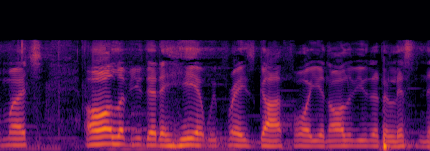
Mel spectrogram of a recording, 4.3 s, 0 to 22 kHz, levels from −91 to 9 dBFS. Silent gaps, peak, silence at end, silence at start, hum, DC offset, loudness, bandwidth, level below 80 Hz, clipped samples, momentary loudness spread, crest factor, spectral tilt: none; -10 dBFS; 0 s; 0 s; none; under 0.1%; -29 LUFS; 7.6 kHz; -54 dBFS; under 0.1%; 12 LU; 18 dB; -5.5 dB/octave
